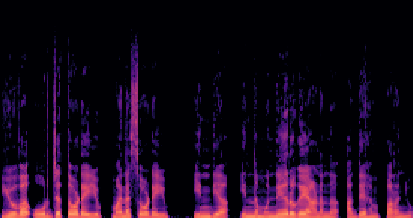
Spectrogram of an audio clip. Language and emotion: Malayalam, neutral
